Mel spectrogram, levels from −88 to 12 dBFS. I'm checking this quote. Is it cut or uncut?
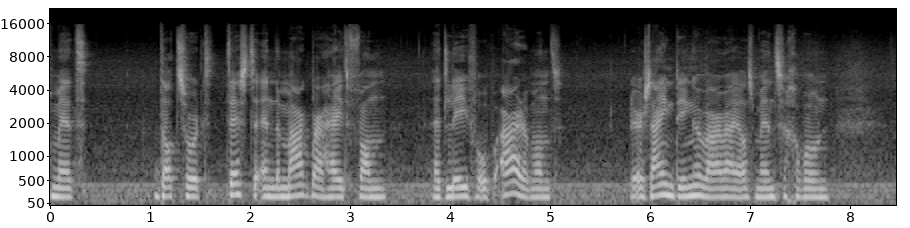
uncut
